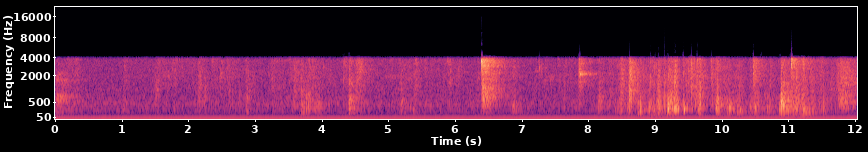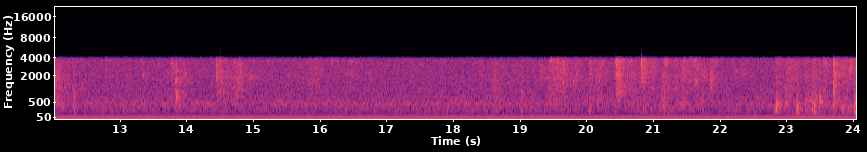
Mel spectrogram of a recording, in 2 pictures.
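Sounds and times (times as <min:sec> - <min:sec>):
cat scrabbling on floor: 0:08.0 - 0:12.2, 0:22.8 - 0:24.0.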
